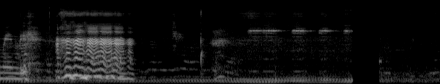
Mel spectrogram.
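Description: A young child's high, wavering vocal sound without clear words for about the first second and a half, then faint room noise over a low steady hum that cuts off suddenly, leaving a brief silence.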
